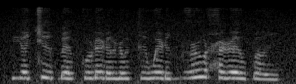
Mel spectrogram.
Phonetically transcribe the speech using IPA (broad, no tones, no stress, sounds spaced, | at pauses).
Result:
j ɛ c ɪ ɓ ɛ l k u ɽ ɪ ɽ ɪ l ɳ ʊ y̯ k ɪ w ɪ ɽ i bʱ ə˞ u̯ ħ ɪ ɭ ɛ u̯ ɓ ʌ i̯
